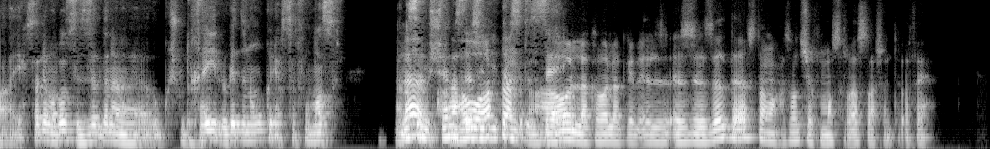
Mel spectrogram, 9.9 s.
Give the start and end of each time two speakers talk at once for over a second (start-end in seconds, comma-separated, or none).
4.0-5.8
